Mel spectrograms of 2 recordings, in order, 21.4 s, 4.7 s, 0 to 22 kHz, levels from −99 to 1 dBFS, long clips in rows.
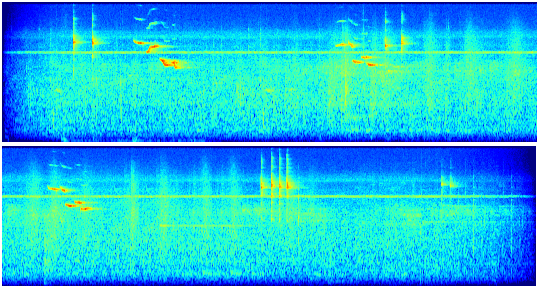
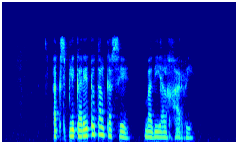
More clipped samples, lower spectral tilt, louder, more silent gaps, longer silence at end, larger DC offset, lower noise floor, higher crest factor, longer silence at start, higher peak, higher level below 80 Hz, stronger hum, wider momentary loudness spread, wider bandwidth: neither; second, 5.5 dB/octave vs -5 dB/octave; first, -20 LUFS vs -48 LUFS; neither; second, 0.5 s vs 0.9 s; neither; second, -56 dBFS vs under -90 dBFS; first, 28 dB vs 22 dB; second, 0.45 s vs 1 s; first, 0 dBFS vs -28 dBFS; about the same, -84 dBFS vs -84 dBFS; neither; first, 21 LU vs 14 LU; first, over 20 kHz vs 8 kHz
